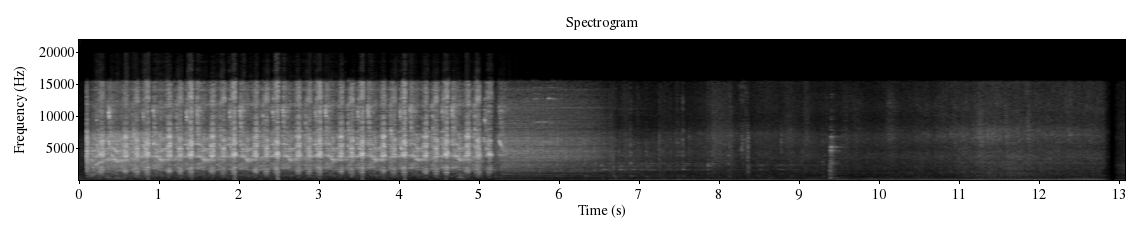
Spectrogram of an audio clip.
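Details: Car that stalled on the toll road after losing radiator coolant, cranking during compression test: starter turns at nearly four even beats a second with no firing; piston rings stuck, compression nearly gone, cylinders 2 and 3 worst.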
